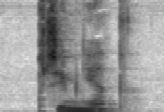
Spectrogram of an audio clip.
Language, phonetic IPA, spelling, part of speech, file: Czech, [ˈpr̝̊ɪmɲɛt], přimět, verb, Cs-přimět.ogg
- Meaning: to make (somebody do something), force (somebody to do something)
